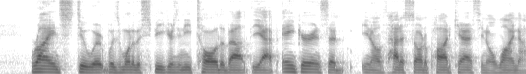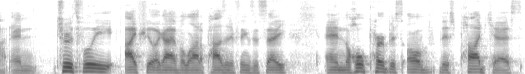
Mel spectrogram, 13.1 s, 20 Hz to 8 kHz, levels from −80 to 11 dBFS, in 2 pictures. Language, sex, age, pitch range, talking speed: English, male, 20-39, 95-110 Hz, 220 wpm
